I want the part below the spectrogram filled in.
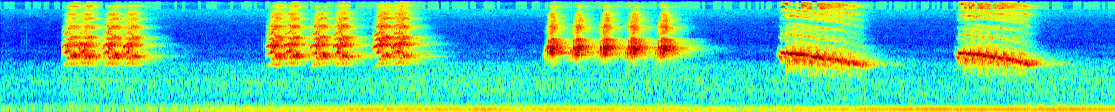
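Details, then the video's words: Northern mockingbird in a tree beside a window, mixing in imitations: rapid trilled bursts repeated three times with short gaps, then two long descending swept notes, over a constant low hum. "mocking bird makes crow sound, dove wing sounds and others"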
